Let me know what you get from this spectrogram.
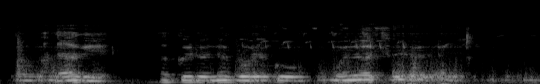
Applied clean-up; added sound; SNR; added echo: neural separator model SepFormer DNS4.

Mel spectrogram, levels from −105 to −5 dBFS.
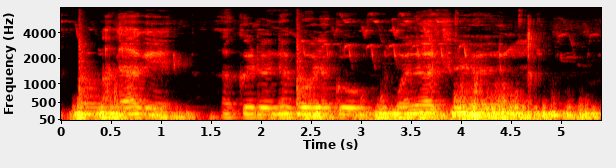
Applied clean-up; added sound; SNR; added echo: none; Snare drum; 15 dB; reverberation time 0.3 s.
